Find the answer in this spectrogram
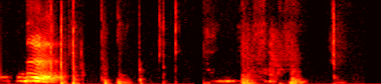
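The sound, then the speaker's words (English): A keyboard clicks as a website address is typed into a chat. A brief voice comes first, then sparse, irregular key taps, some doubled, quiet against near silence. “Ariana, okay, I'll write it in the chat right now.”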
